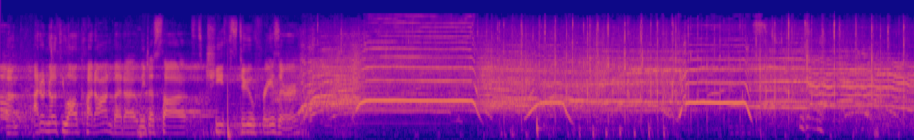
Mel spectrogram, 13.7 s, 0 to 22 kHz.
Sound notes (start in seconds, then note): 4.4 audience cheering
